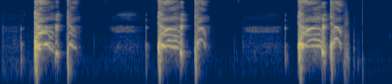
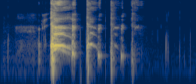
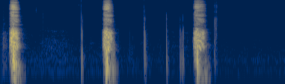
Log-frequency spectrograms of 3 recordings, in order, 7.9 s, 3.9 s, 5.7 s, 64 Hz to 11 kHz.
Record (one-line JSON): {"three_cough_length": "7.9 s", "three_cough_amplitude": 30079, "three_cough_signal_mean_std_ratio": 0.37, "cough_length": "3.9 s", "cough_amplitude": 27016, "cough_signal_mean_std_ratio": 0.28, "exhalation_length": "5.7 s", "exhalation_amplitude": 26160, "exhalation_signal_mean_std_ratio": 0.22, "survey_phase": "beta (2021-08-13 to 2022-03-07)", "age": "45-64", "gender": "Female", "wearing_mask": "No", "symptom_none": true, "smoker_status": "Never smoked", "respiratory_condition_asthma": false, "respiratory_condition_other": false, "recruitment_source": "REACT", "submission_delay": "1 day", "covid_test_result": "Negative", "covid_test_method": "RT-qPCR", "influenza_a_test_result": "Negative", "influenza_b_test_result": "Negative"}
